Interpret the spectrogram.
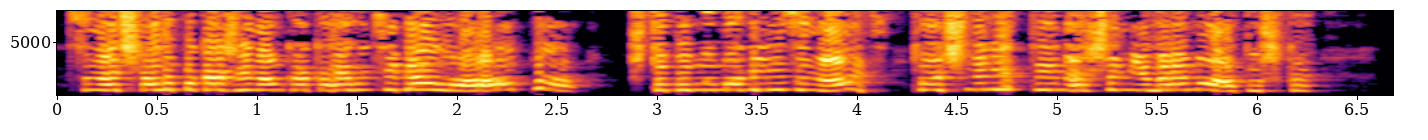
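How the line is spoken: Young kids shouting. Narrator (Russian): Козляточки закричали

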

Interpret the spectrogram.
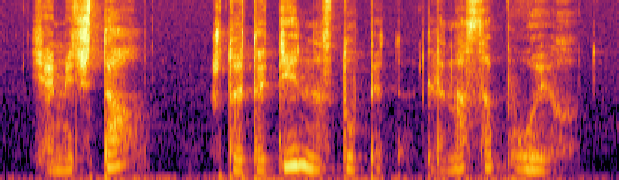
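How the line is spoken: Whispered. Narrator (Russian): прошептал он

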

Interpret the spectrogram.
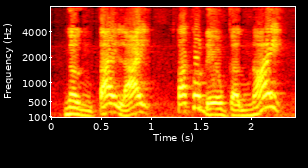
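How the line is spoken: Deep sharp shout. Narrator (Vietnamese): Chàng nắng trầm rồi quát

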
